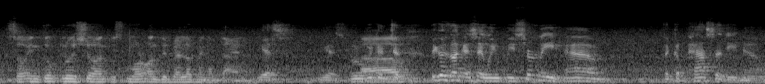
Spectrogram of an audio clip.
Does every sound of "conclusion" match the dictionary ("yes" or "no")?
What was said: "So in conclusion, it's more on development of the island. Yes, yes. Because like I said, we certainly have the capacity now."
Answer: no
